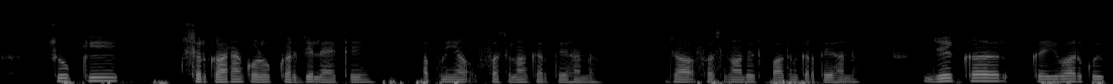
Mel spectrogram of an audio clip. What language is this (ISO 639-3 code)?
pan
